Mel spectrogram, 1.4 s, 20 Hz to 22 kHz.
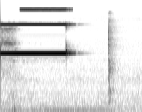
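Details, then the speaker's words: Audi instrument cluster (2000–2006 TT / A4 / A6 / Allroad type) bench-tested on a harness after replacing the MFA LCD screen. Loud, shrill, high-pitched buzz for about half a second, then a short blip; the warning buzzer works normally. "So we'll basically turn it on, verify that the screen works, and turn it off quick because the buzzer is very loud."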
